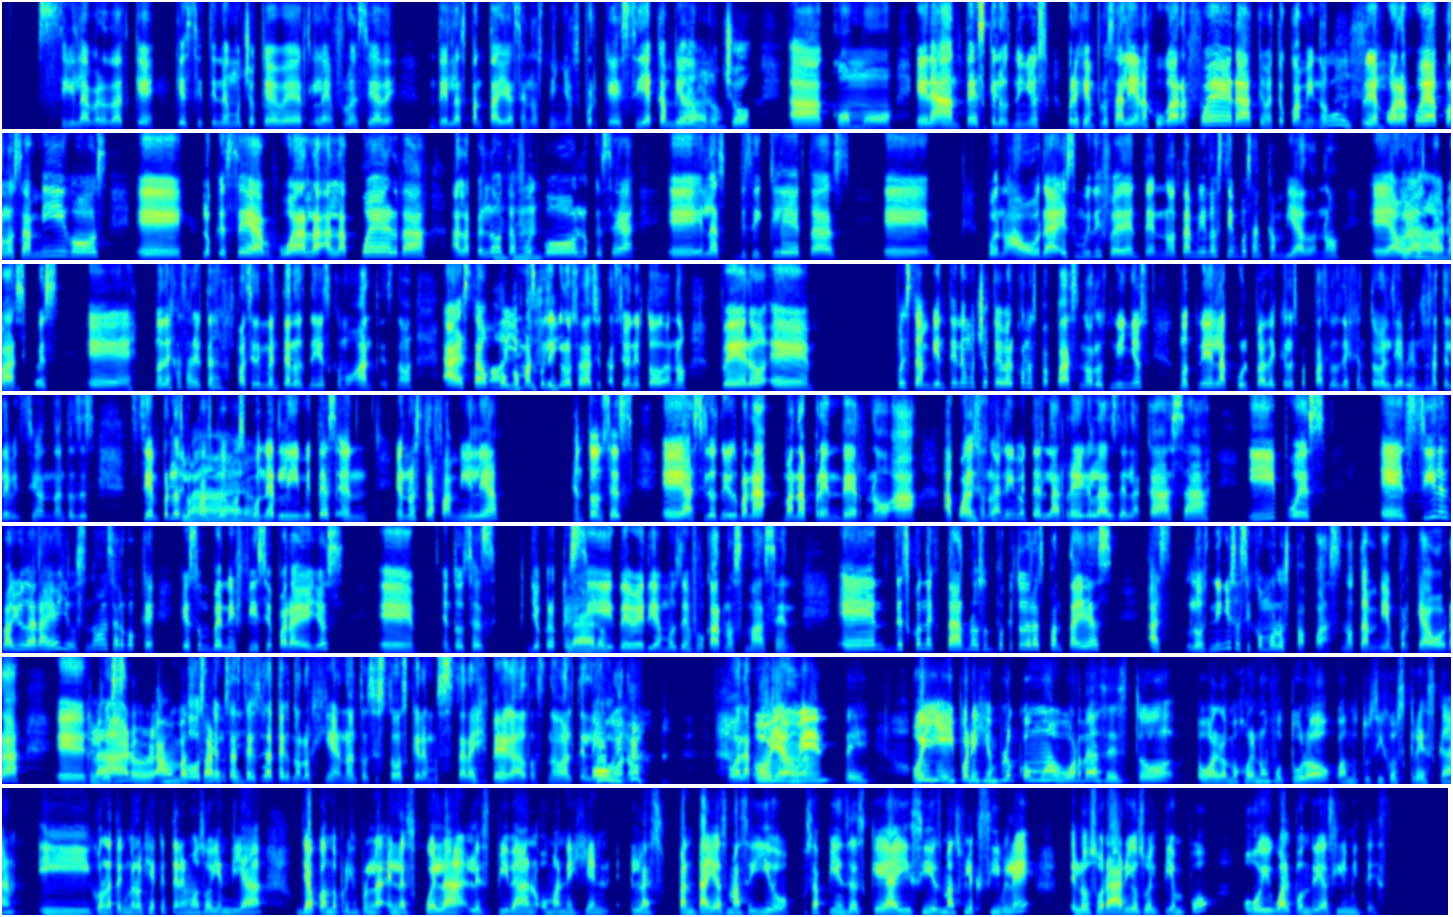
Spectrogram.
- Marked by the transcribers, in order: laughing while speaking: "tan"; laughing while speaking: "ahí"; laughing while speaking: "ya"
- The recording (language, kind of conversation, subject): Spanish, podcast, ¿Qué reglas tienen respecto al uso de pantallas en casa?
